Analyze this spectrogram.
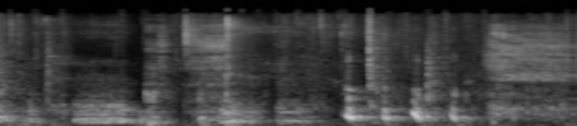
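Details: Puppies on a regenerative farm in County Kilkenny, Ireland, playing, feeding and sleeping, chasing older dogs; soft low growls and rumbling noises, then a few short higher yelps and whines near the end, with thumps and rustling movement indoors.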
